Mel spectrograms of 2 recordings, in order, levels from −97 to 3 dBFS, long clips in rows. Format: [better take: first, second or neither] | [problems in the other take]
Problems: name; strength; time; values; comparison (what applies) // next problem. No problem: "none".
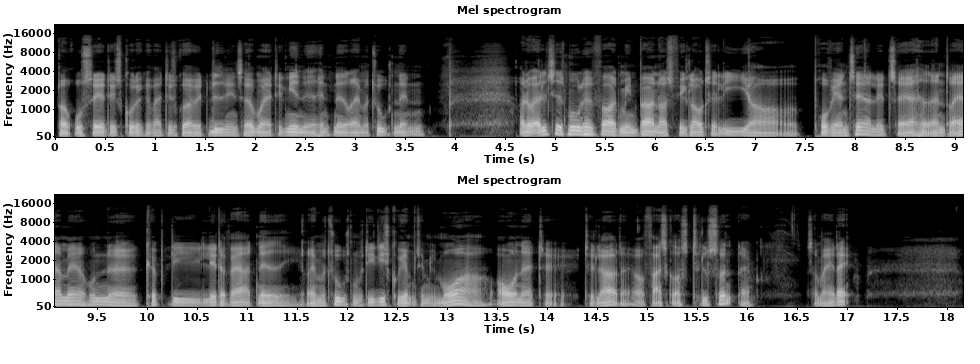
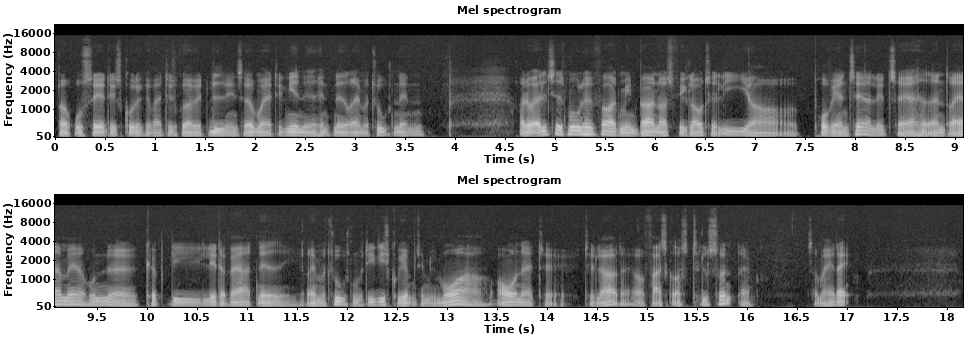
first | hiss; faint; throughout; 30 dB below the speech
